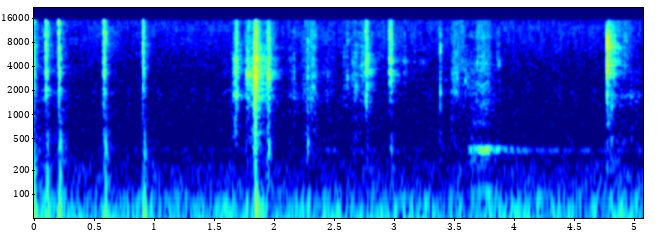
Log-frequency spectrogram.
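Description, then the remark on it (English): A manga-themed card deck being split and shuffled for a card reading, with crisp irregular snaps and soft papery slides over about five seconds, with no talking. “When I split the deck to get ready to do the shuffle, Judgment came out, if you can see it, and the Angel.”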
